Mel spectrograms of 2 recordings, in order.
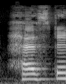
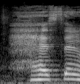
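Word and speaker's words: hasten: हैस्टन नहीं होता, हैसन होता है, जल्दी करना।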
